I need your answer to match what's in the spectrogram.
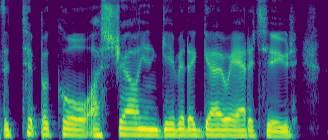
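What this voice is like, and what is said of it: Put-on Australian accent. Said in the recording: “That's my Aussie accent. How did I do?”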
